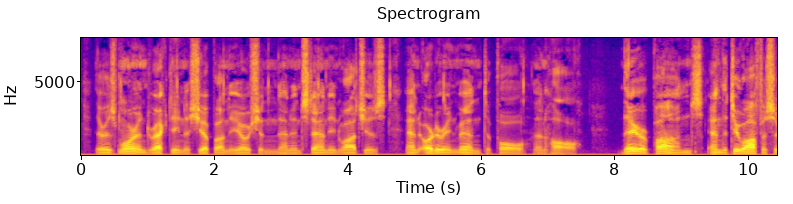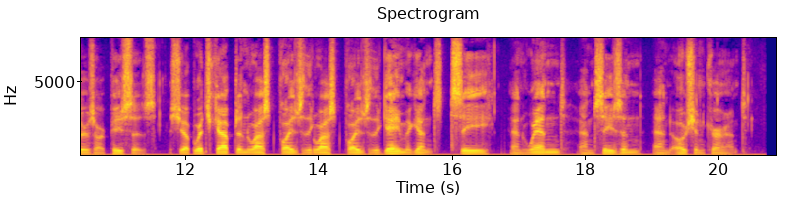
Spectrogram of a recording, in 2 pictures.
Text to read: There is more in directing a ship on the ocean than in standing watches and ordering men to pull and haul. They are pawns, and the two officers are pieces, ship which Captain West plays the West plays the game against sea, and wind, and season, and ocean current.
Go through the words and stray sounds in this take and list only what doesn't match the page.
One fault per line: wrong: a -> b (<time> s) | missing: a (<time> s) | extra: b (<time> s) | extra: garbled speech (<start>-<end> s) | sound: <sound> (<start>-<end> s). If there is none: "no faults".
no faults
